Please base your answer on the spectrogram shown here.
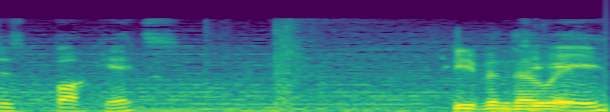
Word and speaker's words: Bucket: Yeah, she doesn't like her name being pronounced as Bucket. Even Which though it it is. really It's is pronounced bouquet.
